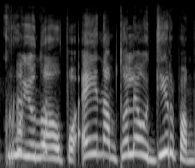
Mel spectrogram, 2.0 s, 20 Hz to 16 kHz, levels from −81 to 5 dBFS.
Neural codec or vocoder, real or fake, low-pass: none; real; 14.4 kHz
